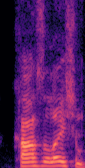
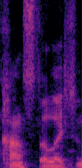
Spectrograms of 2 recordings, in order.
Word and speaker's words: consolation: Or some of y'all think it was a consolation prize. Am I pronouncing that right? Consolation. Yeah. Not constellation. That's stars.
